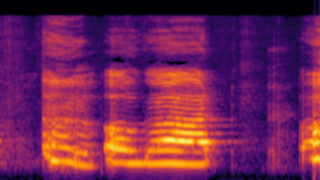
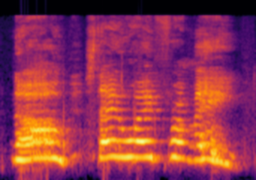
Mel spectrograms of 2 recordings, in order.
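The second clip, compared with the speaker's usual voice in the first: ordinary talk, nothing marked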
